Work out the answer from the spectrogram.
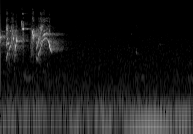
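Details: Domestic European goldfinch singing in the boniments manner: one rapid, tinkling phrase of overlapping chirps and slurred whistles lasting under a second, followed by quiet.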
